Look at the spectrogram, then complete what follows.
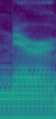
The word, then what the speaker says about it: mirror: desirable mirror nror merger in standard American English mirror and nror rhyme as both are pronounced with the roled vowel IR originally one was pronounced with I and the other with e this merging of high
